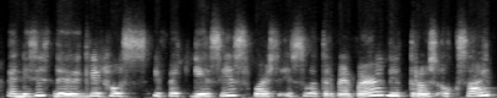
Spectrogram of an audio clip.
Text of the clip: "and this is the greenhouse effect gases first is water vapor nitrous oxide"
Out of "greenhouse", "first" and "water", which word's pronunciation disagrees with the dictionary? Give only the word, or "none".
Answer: first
